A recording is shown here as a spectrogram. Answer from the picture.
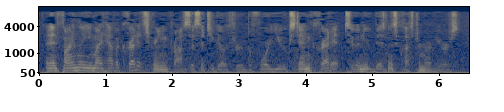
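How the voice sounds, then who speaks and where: Amid noticeable background noise and audible room echo, a man with a medium pitch talks at a very fast pace with hardly any pauses and ordinary pitch variation. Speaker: business coach. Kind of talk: webinar presentation. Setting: online webinar.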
